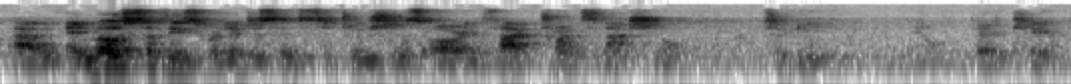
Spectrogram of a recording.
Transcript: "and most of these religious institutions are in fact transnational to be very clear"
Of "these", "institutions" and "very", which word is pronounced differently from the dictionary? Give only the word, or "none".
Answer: none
